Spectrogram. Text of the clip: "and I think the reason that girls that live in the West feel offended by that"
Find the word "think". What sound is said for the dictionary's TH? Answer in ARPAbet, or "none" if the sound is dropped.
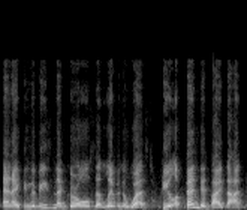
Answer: TH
